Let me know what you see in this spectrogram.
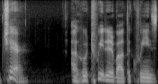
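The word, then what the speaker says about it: Cher: I know how to pronounce her name, Char, who tweeted about the Queen's death, offered her condolences, but had a little gaffe.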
